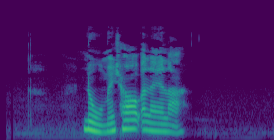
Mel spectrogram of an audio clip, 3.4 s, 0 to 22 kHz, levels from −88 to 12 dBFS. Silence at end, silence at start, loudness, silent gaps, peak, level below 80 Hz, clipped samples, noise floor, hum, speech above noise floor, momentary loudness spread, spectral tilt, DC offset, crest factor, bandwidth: 1.15 s; 1.05 s; -24 LUFS; none; -8 dBFS; -68 dBFS; under 0.1%; -67 dBFS; none; 44 dB; 9 LU; -6 dB/octave; under 0.1%; 18 dB; 9.8 kHz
